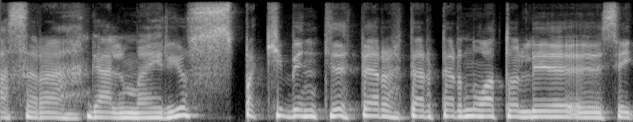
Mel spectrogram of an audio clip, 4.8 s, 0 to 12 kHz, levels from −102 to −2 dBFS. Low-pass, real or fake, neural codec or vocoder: 10.8 kHz; real; none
